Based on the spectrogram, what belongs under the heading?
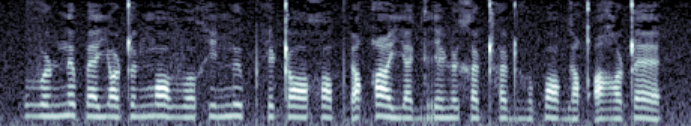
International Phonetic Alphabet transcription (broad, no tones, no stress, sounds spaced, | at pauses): v o ɳ n ɘ p ɛ j ɔ ʈ ɛ ɳ ŋ ɔ v o x i ŋ ɨ pʰ i ʈ ɔ x ɔ pʼ ɨ q i j ɛ ɡ r i ɳ ɨ x ɐ ʈʰ ɐ ɖʱ o p ɔ ɡ ɘ qʼ ɛ ʁ ɔ ʈ ɛ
